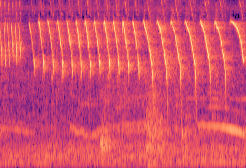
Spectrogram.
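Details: Canary lure song meant to trigger singing: rapid series of high descending whistled notes, repeated several times a second, steady and rhythmic.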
